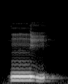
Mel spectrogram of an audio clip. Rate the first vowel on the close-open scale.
close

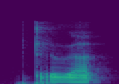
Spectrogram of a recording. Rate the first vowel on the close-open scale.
close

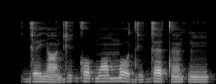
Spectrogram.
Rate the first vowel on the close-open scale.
mid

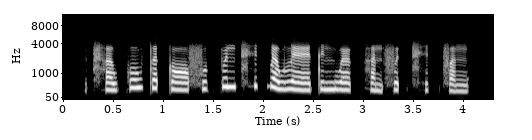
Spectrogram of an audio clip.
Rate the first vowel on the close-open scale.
open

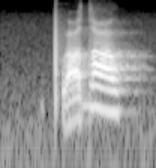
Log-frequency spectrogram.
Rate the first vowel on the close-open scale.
close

